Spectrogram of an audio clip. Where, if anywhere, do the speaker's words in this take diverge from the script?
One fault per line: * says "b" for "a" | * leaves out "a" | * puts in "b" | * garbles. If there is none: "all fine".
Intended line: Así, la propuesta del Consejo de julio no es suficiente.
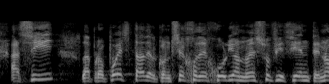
all fine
